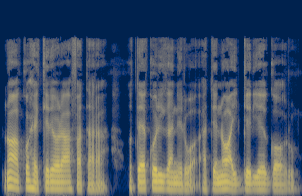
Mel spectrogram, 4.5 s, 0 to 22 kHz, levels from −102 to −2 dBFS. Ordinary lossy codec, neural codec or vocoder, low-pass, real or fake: MP3, 64 kbps; codec, 24 kHz, 3.1 kbps, DualCodec; 10.8 kHz; fake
